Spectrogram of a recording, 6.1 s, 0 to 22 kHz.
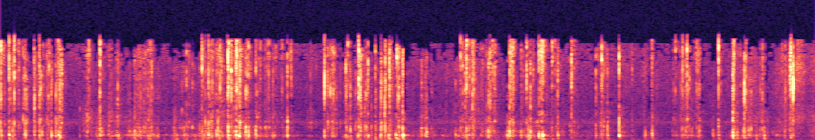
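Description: Long black artificial nails scratch and strum across the black plastic bristles of a handheld Revlon paddle hairbrush with a white and silver plastic body. The result is a dense, crinkly run of quick, dry plucks and scratches with a faint recurring tone near 800 Hz, each stroke dying away almost instantly.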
